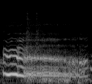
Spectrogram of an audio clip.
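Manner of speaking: very high, quiet squealing laugh; thin high-pitched giggle trailing off. Real, not acted. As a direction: crack up in a soft squeal. Cracks up after the southern joke.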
